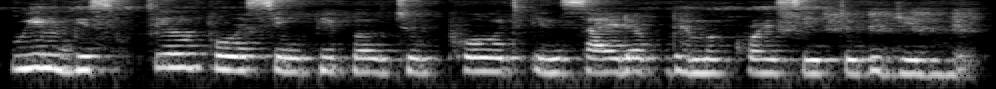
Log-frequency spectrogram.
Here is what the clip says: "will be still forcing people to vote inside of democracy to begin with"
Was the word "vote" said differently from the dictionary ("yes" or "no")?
yes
